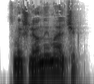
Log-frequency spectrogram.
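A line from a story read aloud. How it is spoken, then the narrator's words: Quiet old man's mutter. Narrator (Russian): тихо пробормотал старик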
